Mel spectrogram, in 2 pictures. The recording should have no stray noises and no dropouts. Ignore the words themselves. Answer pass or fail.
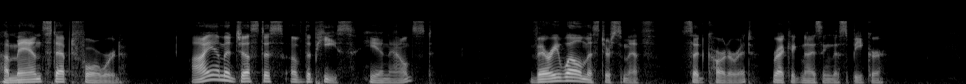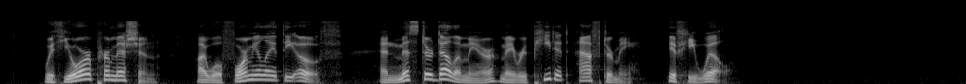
pass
